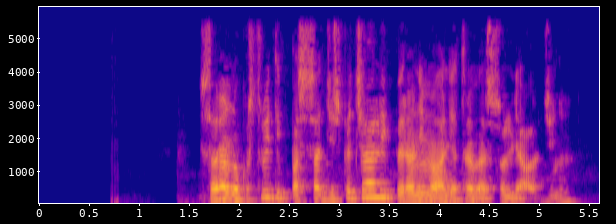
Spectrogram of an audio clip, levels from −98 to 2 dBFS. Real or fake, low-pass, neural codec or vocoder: real; 5.4 kHz; none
